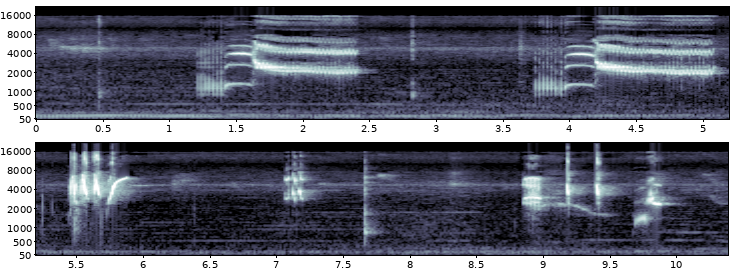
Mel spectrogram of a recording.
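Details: Asian pied starling singing a varied, full repertoire used as a vocal tutor for other starlings, recorded in Wonosobo, Central Java, Indonesia: loud harmonic whistles with upward hooks, followed by sharp clicks and short chattering notes, low hum beneath.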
